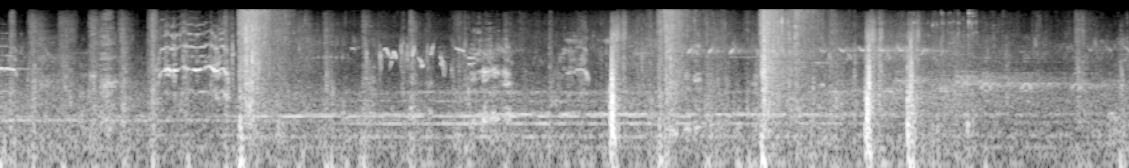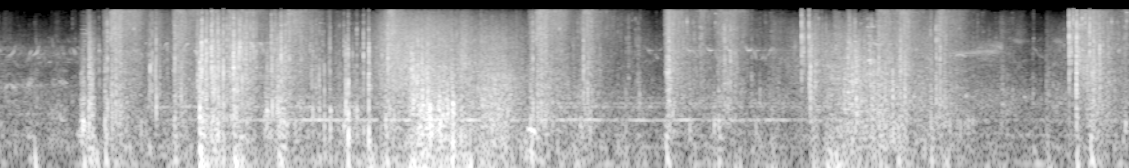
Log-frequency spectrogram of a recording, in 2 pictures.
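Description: Footsteps rustle through tall dry grass.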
